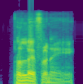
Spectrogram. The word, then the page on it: polyphony: British English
